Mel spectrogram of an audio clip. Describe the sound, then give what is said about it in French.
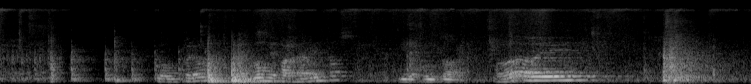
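An elevator arrives and its doors slide open in an Oscar Niemeyer-designed building in central São Paulo, the largest building in South America, with a few mechanical knocks and thuds, and a steady tonal chime or announcement ringing out near the end. “Voilà, l'ascenseur nous indique qu'on est bien, bien arrivé.”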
